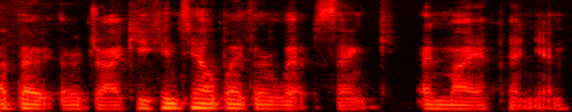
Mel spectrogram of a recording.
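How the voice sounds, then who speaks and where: A man talks with a Scottish accent. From Scotland, Paisley near Glasgow. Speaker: drag performer. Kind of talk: casual chat.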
